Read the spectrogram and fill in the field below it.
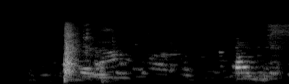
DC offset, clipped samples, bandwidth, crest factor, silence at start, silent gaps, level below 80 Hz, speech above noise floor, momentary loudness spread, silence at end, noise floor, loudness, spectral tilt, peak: under 0.1%; under 0.1%; 7.6 kHz; 24 dB; 0.65 s; none; -84 dBFS; 22 dB; 21 LU; 0 s; -57 dBFS; -32 LUFS; -0.5 dB/octave; -12 dBFS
